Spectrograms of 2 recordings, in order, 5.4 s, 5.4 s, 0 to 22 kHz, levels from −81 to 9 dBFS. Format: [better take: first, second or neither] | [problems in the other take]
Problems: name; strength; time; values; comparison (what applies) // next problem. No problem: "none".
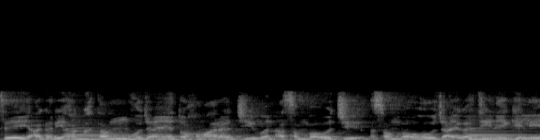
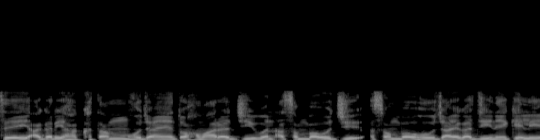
second | background sound (Acoustic guitar); 9 dB below the speech // room echo; dies away in 1 s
